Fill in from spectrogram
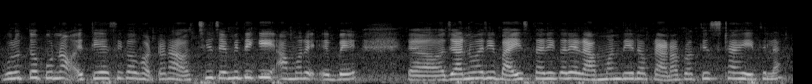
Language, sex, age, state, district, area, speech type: Odia, female, 18-30, Odisha, Jagatsinghpur, rural, spontaneous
